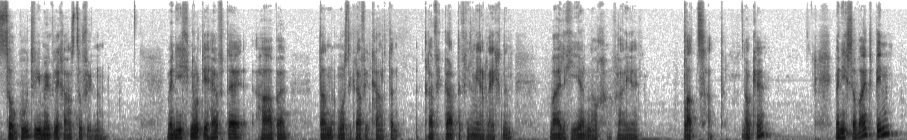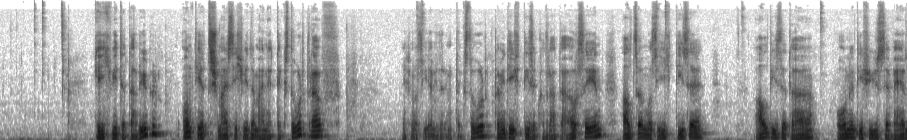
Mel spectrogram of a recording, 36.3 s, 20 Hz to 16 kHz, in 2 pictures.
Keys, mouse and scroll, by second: 17.4 Tab, 19.0 Tab, 19.6 click, 20.9-23.7 middle drag, 23.7-24.1 scroll down 3, 24.6 alt+z, 25.3-27.2 middle drag, 27.2 click, 28.2-32.1 middle drag, 32.1 click, 35.2 click.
